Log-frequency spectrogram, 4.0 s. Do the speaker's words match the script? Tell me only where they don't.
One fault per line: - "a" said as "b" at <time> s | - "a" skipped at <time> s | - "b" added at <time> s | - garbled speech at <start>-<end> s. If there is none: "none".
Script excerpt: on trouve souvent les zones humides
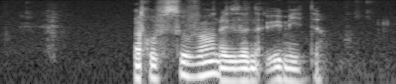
none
